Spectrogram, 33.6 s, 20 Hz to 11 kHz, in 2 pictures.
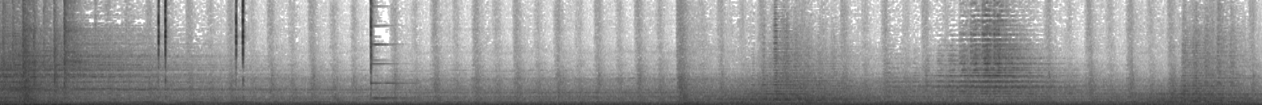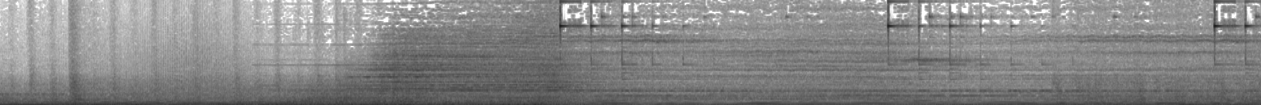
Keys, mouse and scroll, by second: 0.0-0.7 scroll down 1, 8.7 middle click, 9.5 i, 15.2 KP_1, 16.7 e, 18.6 s, 19.3 KP_3, 20.9 shift+middle click, 21.3-21.7 scroll up 1, 21.7 shift+middle click, 22.3 s, 26.1 KP_3, 27.9 middle click, 28.5-29.1 scroll up 1, 29.1 i, 32.2 KP_1, 32.8 e.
